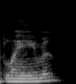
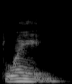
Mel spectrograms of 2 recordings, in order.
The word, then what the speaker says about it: blame: So if they say blam instead of blame, you ask them is there an e at the end. You ask them if this one um is long. If this sound is long or short because there's an e at the end, it would be long.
